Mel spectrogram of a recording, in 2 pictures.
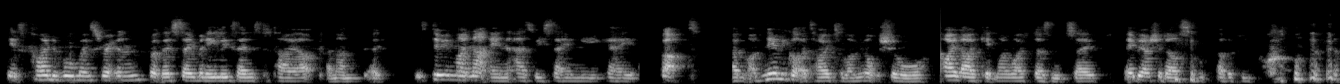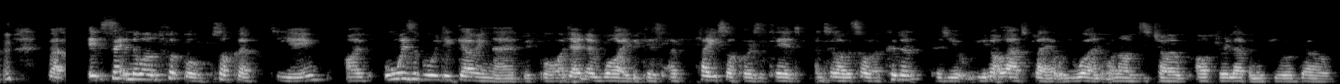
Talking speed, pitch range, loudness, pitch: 240 wpm, 155-215 Hz, -20 LUFS, 170 Hz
